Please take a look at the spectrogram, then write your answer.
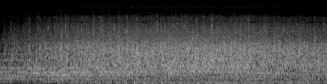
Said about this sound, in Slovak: Tieto slová pápeža Benedikta XVI., ktoré zazneli počas jeho homílie, vyvolali silný a dlhý potlesk.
